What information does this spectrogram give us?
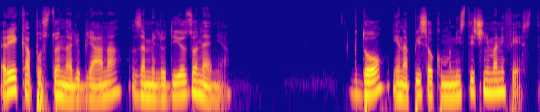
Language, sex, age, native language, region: Slovenian, male, 18-29, Slovenian, Carinthia region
